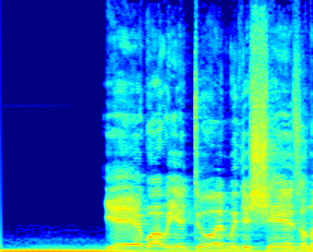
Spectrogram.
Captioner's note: ominous music; voice with a broad-Australian accent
